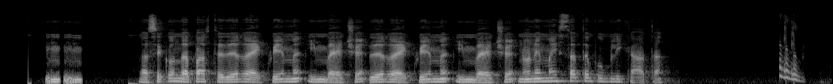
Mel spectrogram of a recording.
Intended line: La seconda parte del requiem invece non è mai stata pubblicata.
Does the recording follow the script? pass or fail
fail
